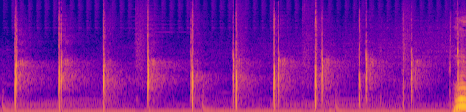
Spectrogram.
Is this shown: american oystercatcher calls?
no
